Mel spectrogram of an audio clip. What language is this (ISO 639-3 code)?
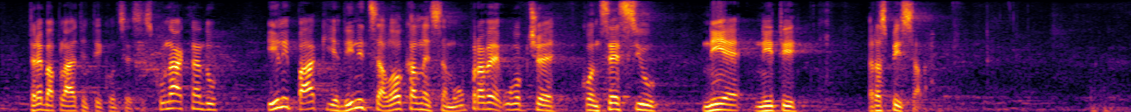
hrv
